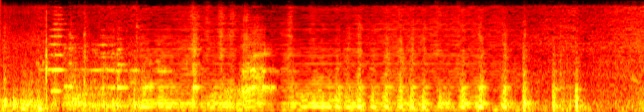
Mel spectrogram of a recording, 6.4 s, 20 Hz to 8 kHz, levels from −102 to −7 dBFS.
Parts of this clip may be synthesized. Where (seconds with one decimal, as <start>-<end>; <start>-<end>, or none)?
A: 1.4-5.2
